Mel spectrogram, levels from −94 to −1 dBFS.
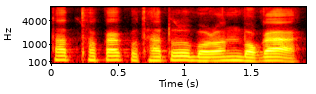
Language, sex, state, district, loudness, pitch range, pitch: Assamese, male, Assam, Hailakandi, -20 LUFS, 145-160 Hz, 150 Hz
